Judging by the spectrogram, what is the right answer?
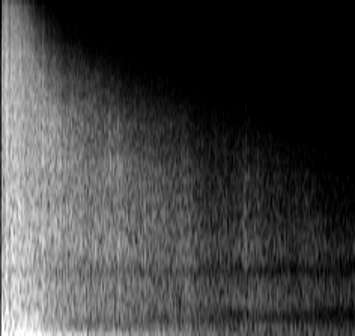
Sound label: Cannon Tank; Sound Ideas; Guns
